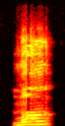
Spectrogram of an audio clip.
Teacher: when you say more then it is clear in the ma both the lips are sealed and you're nasalizing from here and you feel the vibration in in three chakras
